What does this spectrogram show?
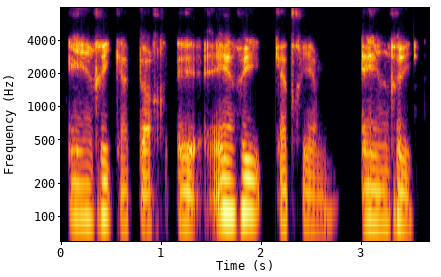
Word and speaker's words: Henri: Henri. Si H muet, Henri quatrième.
